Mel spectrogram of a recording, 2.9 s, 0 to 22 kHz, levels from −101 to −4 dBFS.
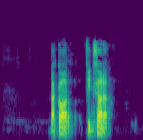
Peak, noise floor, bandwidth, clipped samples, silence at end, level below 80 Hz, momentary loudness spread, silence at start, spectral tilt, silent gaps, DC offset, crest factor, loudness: -2 dBFS; -83 dBFS; 8 kHz; under 0.1%; 0.75 s; -62 dBFS; 12 LU; 1 s; -4.5 dB/octave; none; under 0.1%; 20 dB; -19 LUFS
